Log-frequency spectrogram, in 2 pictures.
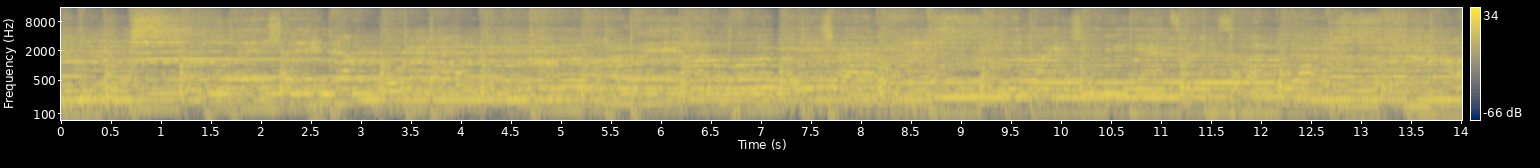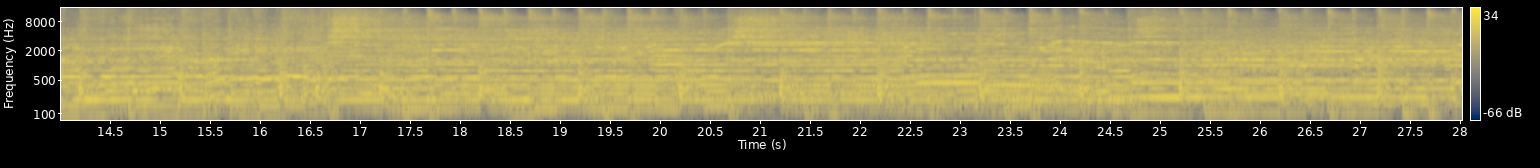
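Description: Live rock band playing: strummed acoustic guitar, electric guitar and drum kit, with a man singing lead, loud and continuous.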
